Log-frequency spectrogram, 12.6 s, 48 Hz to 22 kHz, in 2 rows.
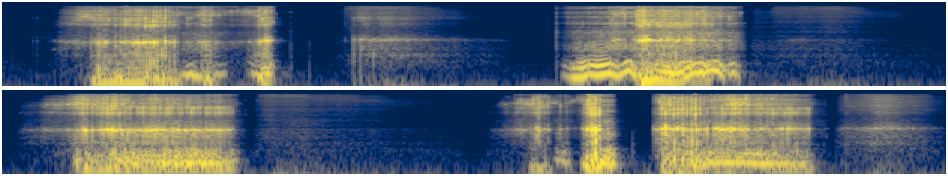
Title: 1 Hour Snoring Sound - Relax, Fitness, Workout, Background Music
